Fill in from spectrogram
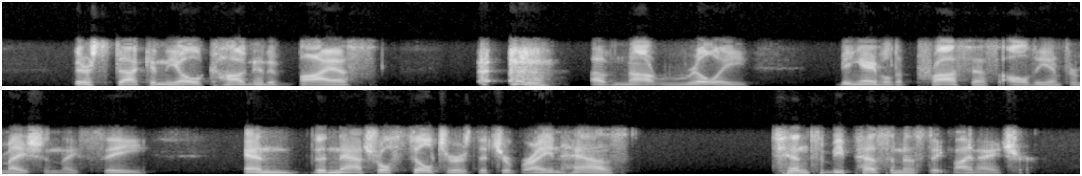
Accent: Texas, United States; now in Chesterfield, United States; And this South Texas boy is just not used to that.

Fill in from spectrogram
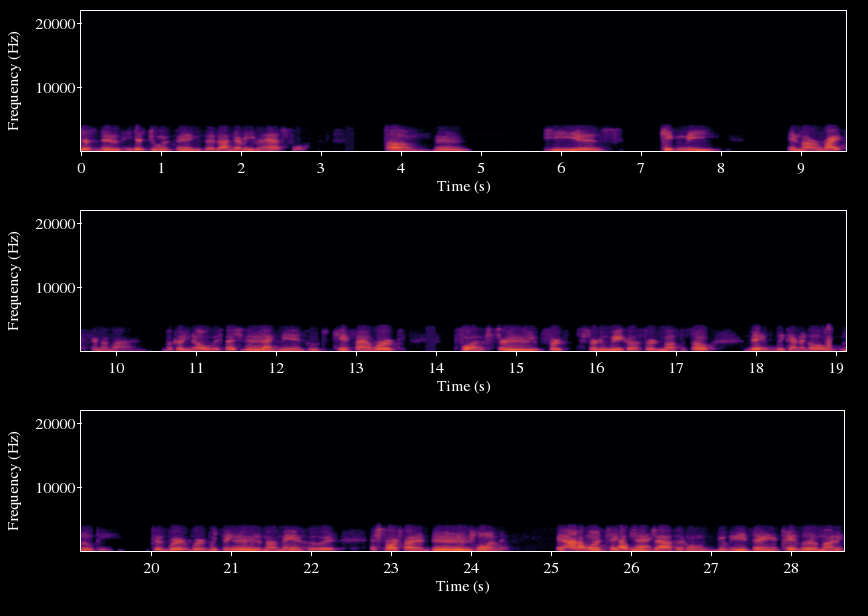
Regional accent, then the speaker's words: Arkansas, United States; Arkansas.

